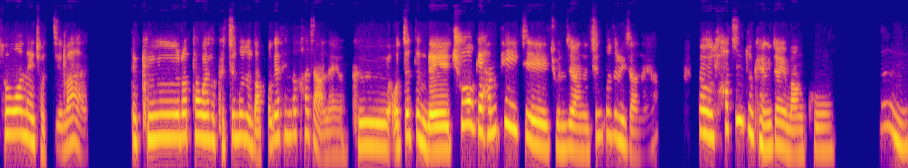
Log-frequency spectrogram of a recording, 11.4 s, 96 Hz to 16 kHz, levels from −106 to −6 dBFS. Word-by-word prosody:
소원해졌지만 235 -7 -1 0.5
근데 220 -2 -3
그렇다고 250 +1 +2
해서 235 -1 0
그 195 - -7
친구들 245 0 -2
나쁘게 180 +10 -2
생각하지 265 -1 -7
않아요. 145 -3 -9
그 190 -1 +1
어쨌든 245 +3 +1
내 170 0 +7
추억의 360 - +3
1 285 +2 -1
페이지에 255 - +2
존재하는 175 -3 -4
친구들이잖아요. 215 - -6 0.6
또 275 -3 +4
사진도 330 +3 0
굉장히 195 -4 -1
많고. 165 +2 -8 0.6
음. 260 - -5
230 Hz, 320 characters per minute, -19 LUFS, 180-265 Hz, 0.6 s, 내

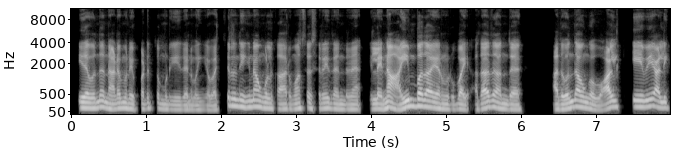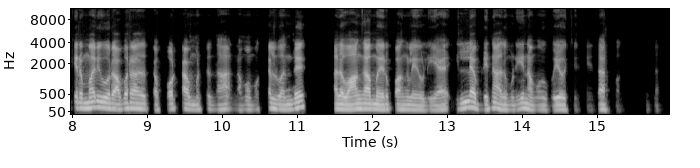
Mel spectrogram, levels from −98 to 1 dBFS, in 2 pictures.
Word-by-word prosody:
இத 135 - +7
வந்து 140 +4 +2
நடைமுறைப்படுத்த 125 +1 -1
முடியுது. 100 -2 -4 0.2
இங்க 95 -1 -8
வச்சிருந்தீங்கன்னா 160 - +1
உங்களுக்கு 120 -4 -1
6 110 -1 -2
மாச 125 +2 -2
சிறை 125 +1 -1
தண்டன 105 -1 -1 0.2
இல்லன்னா 115 +5 +6 0.2
ரூ.50,000 130 - +4
அதாது 140 +6 +3
அந்த 110 -2 0 0.6
அது 110 - 0
வந்து 145 +5 +3
அவங்க 135 -6 +2
வாழ்க்கையவே 155 +3 +3
அழிக்கிற 135 -1 0
மாரி 145 +1 +2
ஒரு 120 -1 +2
அபராதத்த 120 -4 -2
போட்டா 115 0 -3
மட்டும் 100 0 -13
தான். 110 +2 -4
நம்ம 95 +2 -13
மக்கள் 120 +3 -5
வந்து 105 +6 0 0.5
அத 110 - +2
வாங்காம 115 0 +2
இருப்பாங்களே 105 -2 -3
ஒழிய, 90 +1 -8 0.3
இல்ல 140 +2 +1
அப்டின்னா, 110 +4 -4
அது 100 - -3
முடிய 110 +6 -4
நம்ம 95 0 -9
உபயோகிச்சுட்டே 95 -2 -6
தான் 105 -2 -2
இருப்போம் 90 -1 -33 0.4
அ. - - -33
115 Hz, 160 wpm, -25 LUFS, 105-130 Hz, 0.6 s, இத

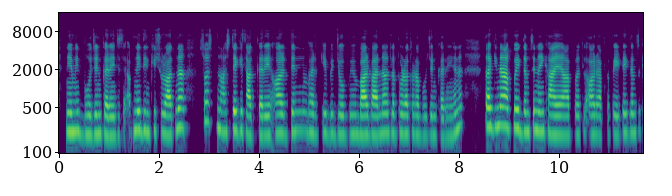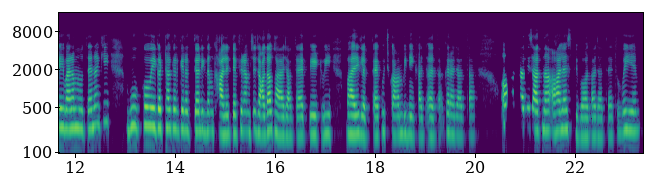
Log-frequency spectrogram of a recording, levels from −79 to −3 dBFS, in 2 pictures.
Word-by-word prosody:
नियमित 210 -1 +1
भोजन 195 +1 -2
करें, 180 -2 +2
जैसे 185 -1 -13
अपने 220 +2 0
दिन 215 -1 -3
की 220 - -8
शुरुआत 195 0 +3
ना, 245 0 +5 0.3
स्वस्थ 305 0 -3
नाश्ते 215 0 +1
के 220 +1 -4
साथ 190 -2 +4
करें 185 0 +2
और 200 +1 +2
दिन 215 0 -4
भर 200 -1 -3
के 205 0 -4
भी 200 0 -8
जो 190 0 -4
भी 195 +1 -9
हों, 195 0 -6
बार-बार 190 0 +6
ना, 200 +1 +1
मतलब 200 -1 -6
थोड़ा-थोड़ा 195 -1 -1
भोजन 185 0 -8
करें, 175 0 -6
है 200 - -3
ना? 255 +4 -3 0.5
ताकि 250 -1 +5
ना, 260 0 +9
आपको 245 0 +1
एकदम 215 -2 +2
से 220 +2 -4
नहीं 215 -1 +1
खाएँ 190 -1 +5
आप, 185 0 +3
मतल 190 0 -7
और 195 0 0
आपका 185 0 -4
पेट 185 0 -4
एकदम 205 0 -3
से 225 - -17
कई 245 0 +2
बार 235 0 +5
हम, 245 0 +1
होता 230 -1 -3
है - - +1
ना 270 +1 -1
कि 300 +3 -10 0.4
भूख 250 +1 -4
को 260 0 +4
इकट्ठा 240 -1 +3
करके 235 -1 -1
रखते 220 0 -2
हैं 220 - +3
और 220 - -2
एकदम 215 0 -5
खा 200 -1 +5
लेते 190 +1 -1
हैं, - - -8
फिर 225 -1 -1
हमसे 215 +1 -4
ज़्यादा 205 +2 +5
खाया 185 -1 +3
जाता 175 +1 -5
है। 185 - +1
पेट 190 -1 -1
भी 195 0 -5 0.3
भारी 195 0 +5
लगता 180 -1 -3
है, 180 - +3
कुछ 210 +3 -13
काम 185 +1 -2
भी 195 - -6
नहीं 185 -1 -4
करत 175 -1 -7
अता 175 0 -14
करा 200 -2 -3
जाता, 180 0 -8 0.5
और 280 - +4 0.2
साथ 255 -3 -1
ही - - -4
साथ 220 -1 +4
ना, 220 0 +3
आलस 220 +2 +1
भी 185 - -9
बहुत 175 0 -4
आ 180 - -2
जाता 175 0 -10
है। 180 - -7
तो 180 - -19
वही 220 +1 -3
है। 215 0 -3
200 Hz, 245 wpm, -23 LUFS, 185-220 Hz, 0.5 s, ना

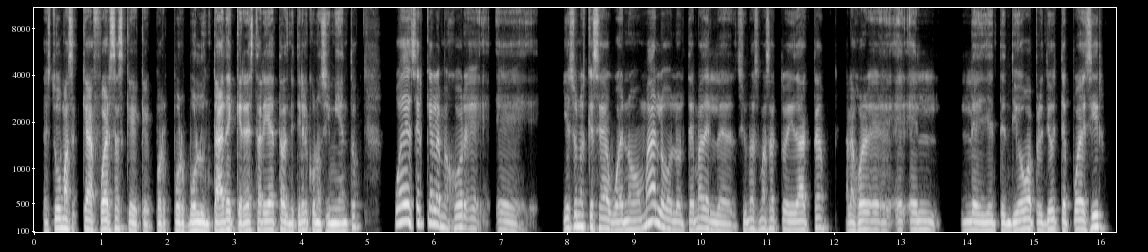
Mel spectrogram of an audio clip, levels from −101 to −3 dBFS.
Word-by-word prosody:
estuvo 115 +6 +1
más 125 -5 +2
que 135 - +1
a 130 - +4
fuerzas 130 +3 +3
que 115 -7 -1
que 100 -2 -5
por 105 -1 -4
por 115 -2 +1
voluntad 115 0 +5
de 130 -1 +2
querer 115 -1 +3
estar 120 +1 0
y 120 - +3
de 125 0 +4
transmitir 115 -2 0
el 125 - 0
conocimiento. 110 +5 +2 0.5
Puede 235 +3 +4
ser 220 -1 -1
que 215 - -1
a - - +1
la 200 -2 +2
mejor, 160 0 -1
eh 140 -1 -10
eh, 115 -5 -7 0.4
y 145 - -2
eso 160 +4 0
no 170 - +5
es 165 - -2
que 160 - 0
sea 145 -2 +1
bueno 120 +1 -1
o 130 - -5
malo, 185 - +1
lo 120 - -2
del 110 -3 -5
tema 125 +6 -3
del, 120 -6 -1
eh, 105 -3 -4
si 100 - -8
uno 125 +4 -3
es 120 -3 -7
más 135 -1 -4
autodidacta, 125 +2 -3 0.2
a 115 - -9
la 115 - -1
mejor 125 +3 +1
é 120 -3 -4
é 120 - -5 0.2
é - - 0
él, 125 -3 -3 0.3
le 120 +1 0
y 115 0 +1
entendió 115 +2 0
o - - +2
aprendió, 120 0 0
y 135 - -3
te 125 -1 -1
puede 130 +4 0
decir, 155 +4 +1
125 Hz, 225 wpm, -20 LUFS, 115-140 Hz, 0.5 s, voluntad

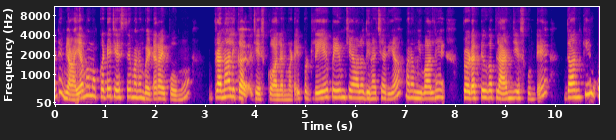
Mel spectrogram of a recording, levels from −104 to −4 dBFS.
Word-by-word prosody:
అంటే, 420 - -4
వ్యాయామం 220 - +2
ఒక్కటే 265 0 0
చేస్తే, 245 +1 -1
మనం 230 -1 0
బెటర్ 190 +2 0
అయిపోము. 170 -3 -3 0.6
ప్రణాళిక 250 +1 +5 0.3
చేసుకోవాలనమాట. 160 -3 -2
ఇప్పుడు, 205 -2 -8
రేపేం 240 +3 +2
చేయాలో! 220 -2 +1
దినచర్య, 195 -1 -3 0.3
మనం 230 -1 -1
ఇవాళనే 200 +4 0 0.5
ప్రొడక్టివ్‌గా 225 +1 +3
ప్లాన్ 195 0 +3
చేసుకుంటే, 215 0 -5 0.5
దానికి 240 +6 +3
ఒక 275 - -10
220 Hz, 110 wpm, -21 LUFS, 190-240 Hz, 0.6 s, ప్రణాళిక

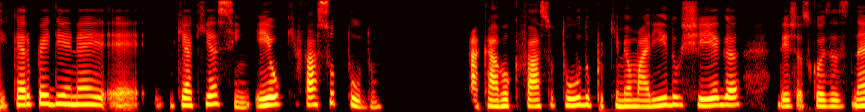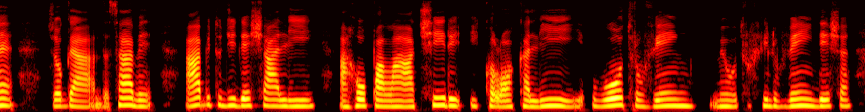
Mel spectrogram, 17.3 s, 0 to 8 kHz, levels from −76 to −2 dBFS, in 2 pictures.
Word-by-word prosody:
E - - -6
quero 200 +1 +3
perder, 230 0 +2
né, 215 -1 +2
eh - - -5 0.3
porque 190 +2 -2
aqui 190 +3 0
é - - +4
assim, 160 - -4
eu 200 +4 +6
que 215 - -23
faço 210 +5 0
tudo, 150 -8 -3 0.9
acabo 165 +1 +1
que - - -22
faço 170 +2 -1
tudo, 195 +1 +1
porque 175 -2 -5
meu 165 0 +1
marido 175 +5 +1
chega, 195 +2 +3 0.3
deixa 165 0 -2
as - - -8
coisas, 165 -1 -1
né, 180 +1 +2 0.4
jogadas, 165 -2 -1
sabe. 190 -4 +2 0.3
Hábito 195 +2 +1
de 185 0 -1
deixar 180 0 +2
ali, 165 0 -1 0.2
a 155 - 0
roupa 170 +1 +3
lá, 155 -1 +2
tira 195 +3 -1
e 175 - -1
e 170 - -7
coloca 160 -1 0
ali, 160 0 0
o 165 -1 -6
outro 185 -2 +5
vem, 170 +3 0 0.2
meu 165 0 -3
outro 160 +2 -10
filho 170 -2 -4
vem, 170 +3 0
deixa 170 +1 -1
175 Hz, 165 wpm, -23 LUFS, 165-195 Hz, 0.9 s, eu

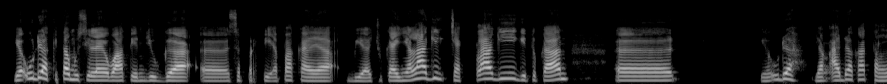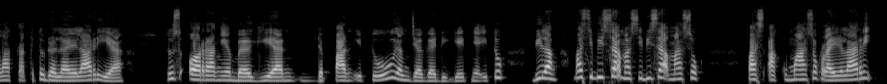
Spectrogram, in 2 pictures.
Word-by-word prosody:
ya 210 - +1
udah 275 0 +4
kita 255 - +3
musti 215 -4 -3
lewatin 185 -1 +2
juga, 175 0 +3
eee, 165 0 -4
seperti 175 -1 -11
apa 195 +4 -4
kayak 165 -2 0 0.2
bea 160 -1 -5
cukainya 175 +2 -2
lagi, 275 0 +3
cek 185 -8 -8
lagi, 265 +2 +3
gitu 200 -1 -7
kan, 200 +6 +4 0.5
eee, 185 0 0 0.9
ya 165 - -9
udah, 235 +1 -1 0.2
yang 175 0 -6
ada 190 +5 -1
Kak 225 0 -6
telat 190 +2 -3
Kak. - - -9
Kita 235 - -2
udah 190 - +3
lari-lari 180 +2 +2
ya 155 - -1 0.4
terus 265 +3 -3
orang 215 -3 +7
yang 195 -2 -2
bagian 175 0 +2 0.2
depan 185 -1 +2
itu, 200 +9 -2
yang 210 -6 -1
jaga 170 -1 -1
di 165 -1 -10
gate-nya 170 +1 -6
itu 315 - -3 0.3
bilang, 275 -1 +5 0.2
"Masih 330 +1 0
bisa, 335 +2 +4
masih 275 -1 -2
bisa, 285 +4 +3
masuk!" 255 +4 -2 0.5
Pas 235 0 +3
aku 215 0 -2
masuk 230 +5 0
lari-lari 215 +8 +3
195 Hz, 170 wpm, -25 LUFS, 180-240 Hz, 0.9 s, orang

